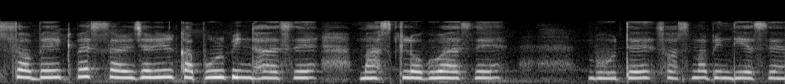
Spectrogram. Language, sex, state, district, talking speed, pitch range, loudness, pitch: Assamese, female, Assam, Kamrup Metropolitan, 105 wpm, 295-320 Hz, -14 LUFS, 305 Hz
